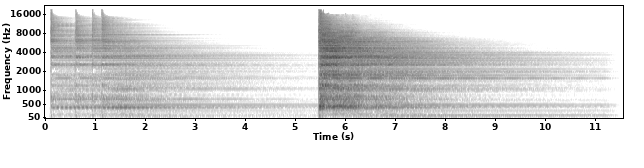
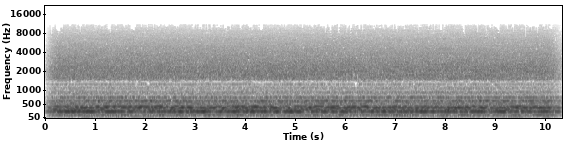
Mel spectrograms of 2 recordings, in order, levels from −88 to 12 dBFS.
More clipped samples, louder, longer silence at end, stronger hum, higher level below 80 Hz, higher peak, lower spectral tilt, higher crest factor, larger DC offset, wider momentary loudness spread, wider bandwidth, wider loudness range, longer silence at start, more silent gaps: neither; second, -20 LUFS vs -17 LUFS; first, 2.8 s vs 0 s; neither; second, -72 dBFS vs -52 dBFS; first, -2 dBFS vs -6 dBFS; second, 2.5 dB/octave vs -5.5 dB/octave; first, 26 dB vs 12 dB; neither; first, 28 LU vs 2 LU; first, 18 kHz vs 10.5 kHz; first, 21 LU vs 1 LU; about the same, 0.1 s vs 0 s; neither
